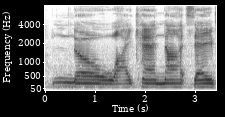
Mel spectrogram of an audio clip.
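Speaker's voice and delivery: very slow slow-motion delivery, "no" stretched long. Repeating a refusal for emphasis, in slow-motion delivery. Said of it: "Let me do it in slow motion".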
